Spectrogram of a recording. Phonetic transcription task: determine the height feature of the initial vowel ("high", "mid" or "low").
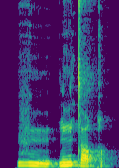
high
